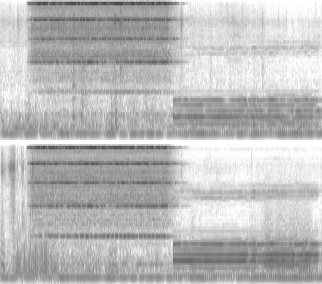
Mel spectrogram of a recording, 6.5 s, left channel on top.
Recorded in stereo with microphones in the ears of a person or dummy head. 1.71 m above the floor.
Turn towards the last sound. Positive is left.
turn(degrees=-45)  # may be behind; listen again after turning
